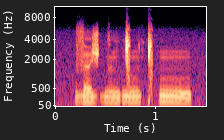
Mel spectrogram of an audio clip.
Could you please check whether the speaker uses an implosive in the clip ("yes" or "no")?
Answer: no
